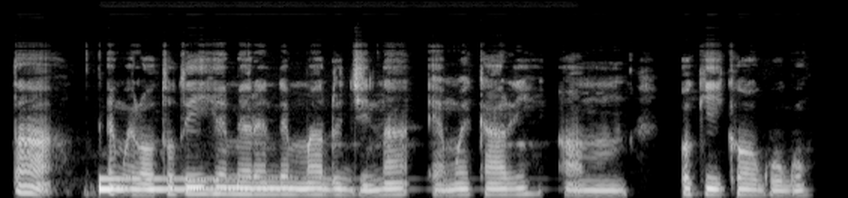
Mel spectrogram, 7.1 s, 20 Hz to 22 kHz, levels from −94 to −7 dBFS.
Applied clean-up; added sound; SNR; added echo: neural mask model DeepFilterNet 3.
